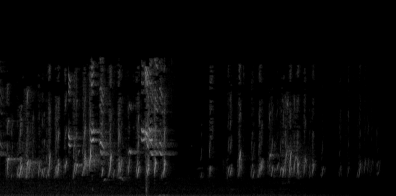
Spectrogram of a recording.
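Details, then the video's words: Group bitbita of European goldfinches, used to stimulate goldfinch singing. An intense two-second burst of bright, rapid twittering gives way to softer, spaced chirps and a few faint notes at the end. A faint low hum underlies it. "أخرج حسونك من صمته واكتشف التغاريد المخفية لديه.. بتبتة خرافية وتحفيز رهيب"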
